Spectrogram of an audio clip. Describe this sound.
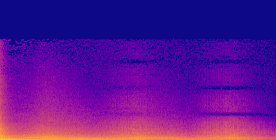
A sound of when something stomps the ground hard.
